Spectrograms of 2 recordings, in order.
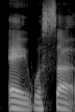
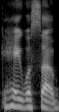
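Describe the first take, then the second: First: It is said in a suggestive, flirtatious tone. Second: It is said as a plain, casual greeting.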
